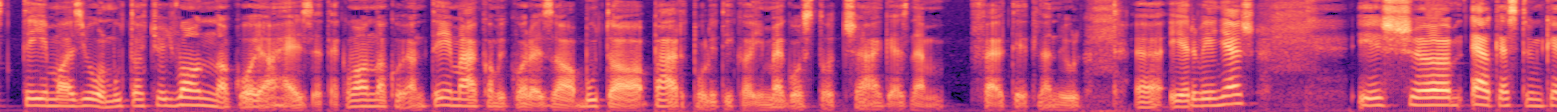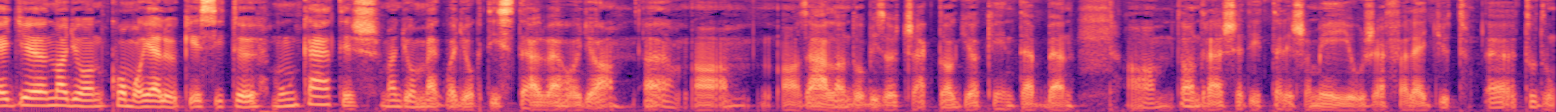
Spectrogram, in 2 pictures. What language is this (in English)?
Hungarian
